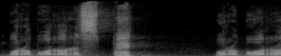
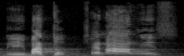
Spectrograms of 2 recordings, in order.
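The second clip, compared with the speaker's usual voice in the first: normal talking voice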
